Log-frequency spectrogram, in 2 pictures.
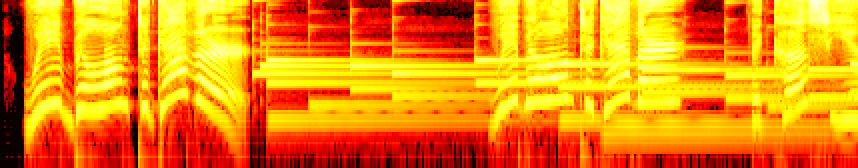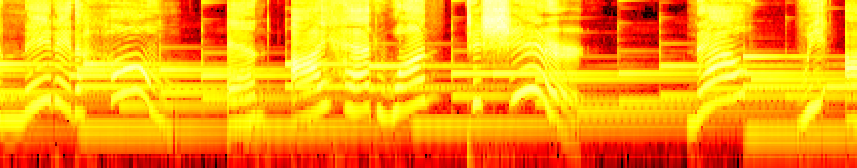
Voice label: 英文绘本童声

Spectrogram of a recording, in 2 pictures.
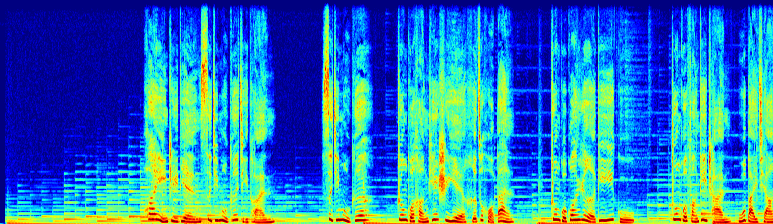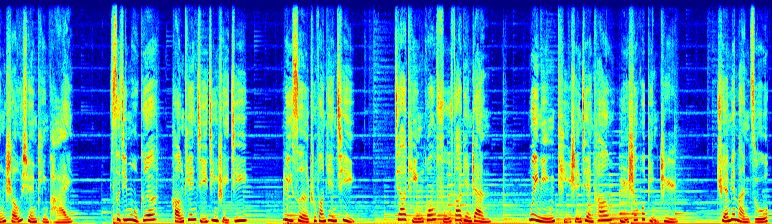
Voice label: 广告 彩铃 温柔

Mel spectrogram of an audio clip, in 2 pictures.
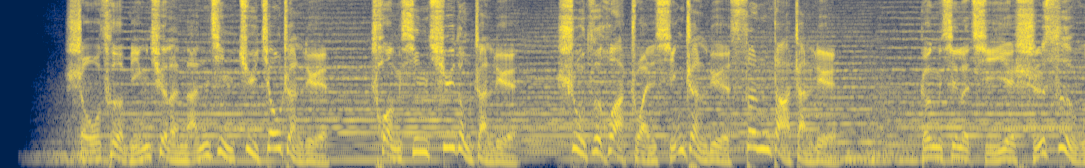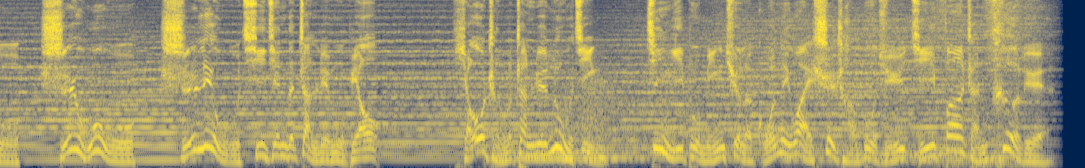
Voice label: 中文专题片; 中文专题片 中建四局; 浑厚

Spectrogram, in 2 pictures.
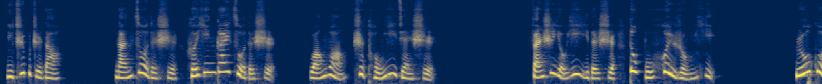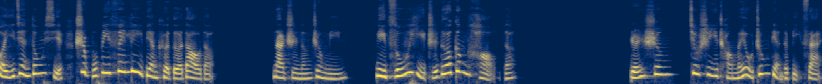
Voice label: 励志激

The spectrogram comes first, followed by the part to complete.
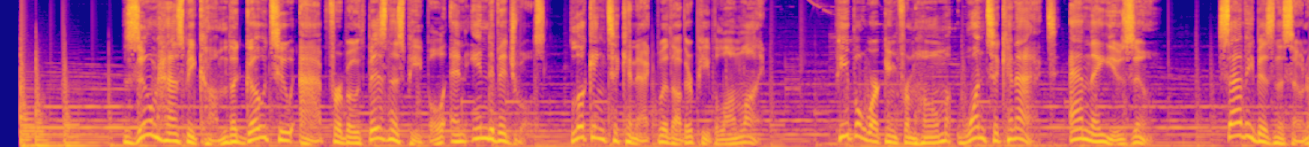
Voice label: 男美式英文解说软件

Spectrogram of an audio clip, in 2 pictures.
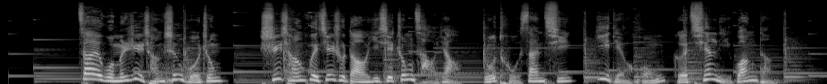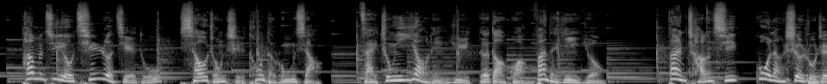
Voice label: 动画年轻活力健康; MG动画-年轻活力-《健康》

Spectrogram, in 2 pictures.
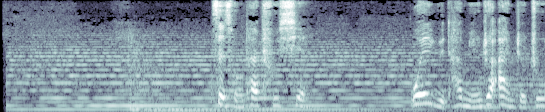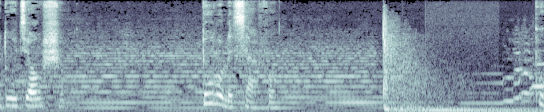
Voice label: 女性角色

